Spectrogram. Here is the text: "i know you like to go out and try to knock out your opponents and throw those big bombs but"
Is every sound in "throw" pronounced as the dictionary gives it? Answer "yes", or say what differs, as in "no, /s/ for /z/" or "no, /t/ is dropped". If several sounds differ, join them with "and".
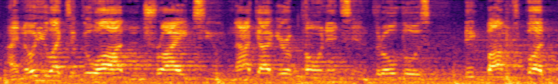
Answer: yes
